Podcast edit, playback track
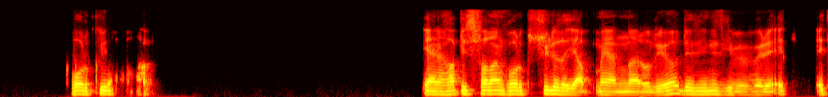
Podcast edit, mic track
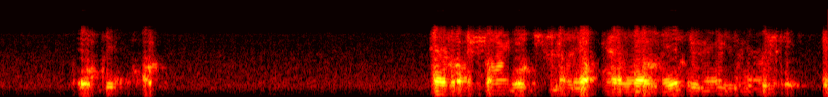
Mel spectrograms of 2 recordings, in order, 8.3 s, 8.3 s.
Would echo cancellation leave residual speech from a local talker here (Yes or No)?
No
